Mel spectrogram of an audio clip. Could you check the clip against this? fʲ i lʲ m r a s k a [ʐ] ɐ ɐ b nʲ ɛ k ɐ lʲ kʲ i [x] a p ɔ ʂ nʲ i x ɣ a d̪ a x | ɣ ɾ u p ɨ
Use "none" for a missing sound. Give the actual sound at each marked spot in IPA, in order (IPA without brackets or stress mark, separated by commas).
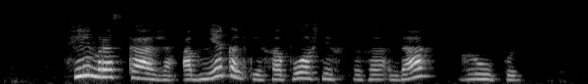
ʐ, x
